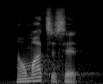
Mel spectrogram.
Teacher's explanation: La T final casi no se dice.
